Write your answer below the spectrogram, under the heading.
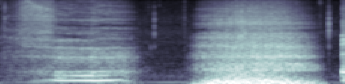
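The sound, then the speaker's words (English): A deep breath, heard as two loud, rough rushes of air, a long draw in and then a long push out after a short pause, with nothing spoken over them. “I just wanted to start out this episode with... just a deep breath.”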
